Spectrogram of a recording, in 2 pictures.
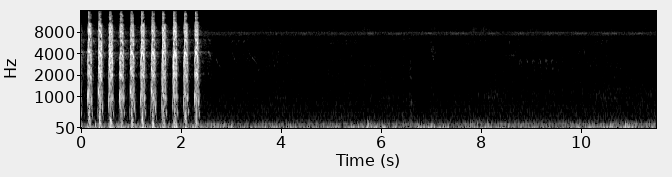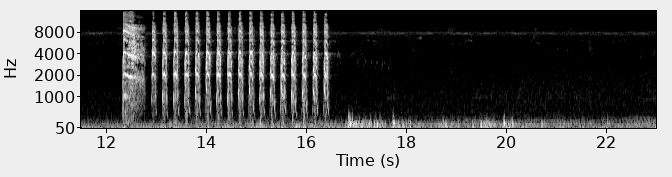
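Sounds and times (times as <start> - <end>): owl screech: 0.0 - 2.5, 12.4 - 16.6
owl chattering: 0.0 - 2.7, 12.4 - 16.7.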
